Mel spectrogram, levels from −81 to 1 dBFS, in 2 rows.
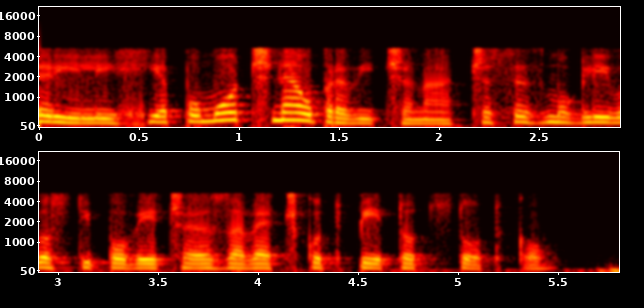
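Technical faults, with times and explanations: Throughout, 4-bit ADPCM compression: the speech carries a heavy, gritty hiss that swells and fades with its loudness and turns crunchy on sharp onsets, and nothing is heard above 5.3 kHz, so the sound is dull and muffled. Each sample is coded as a coarse 4-bit step away from a predicted value. The step size adapts too slowly for sudden attacks, leaving noise that tracks the level and distortion on the edges. This fits a bitrate around 44 kbps.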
